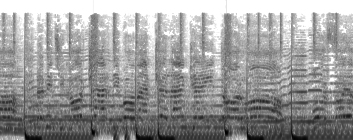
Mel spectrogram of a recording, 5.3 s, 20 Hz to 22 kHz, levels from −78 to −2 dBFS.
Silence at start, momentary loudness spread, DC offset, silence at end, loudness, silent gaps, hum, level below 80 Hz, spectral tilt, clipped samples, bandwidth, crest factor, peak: 0 s; 5 LU; under 0.1%; 0 s; -13 LUFS; none; none; -14 dBFS; -5 dB/octave; under 0.1%; 16 kHz; 12 dB; 0 dBFS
